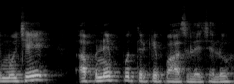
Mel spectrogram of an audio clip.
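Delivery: plain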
